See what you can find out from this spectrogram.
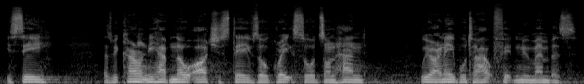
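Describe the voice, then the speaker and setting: An actor playing a courteous guild clerk in a fantasy game, speaking formally and apologetically in old-fashioned phrasing. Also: male voice, on the low side, level tone, brisk, close to an everyday voice. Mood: apologetic, formal. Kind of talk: scripted fantasy game dialogue. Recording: long hall reverb, noisy ambience behind.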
